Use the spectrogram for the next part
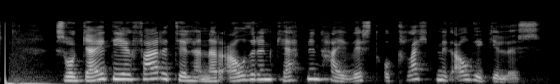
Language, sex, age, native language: Icelandic, female, 40-49, Icelandic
